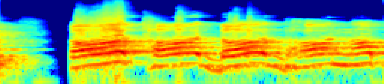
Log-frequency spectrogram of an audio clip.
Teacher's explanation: त थ द ध न पढ़ रहे तो हमारा जो जीभ है दांत में टच कर रहा है इसलिए उसको हम लोग क्या बोल बोल देंगे दंत बोल देंगे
